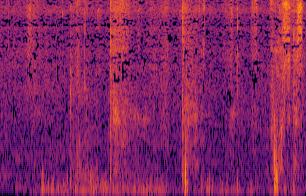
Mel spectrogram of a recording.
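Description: Rustling and footsteps through grass, with two sharp thumps about two seconds apart, the second near the end.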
